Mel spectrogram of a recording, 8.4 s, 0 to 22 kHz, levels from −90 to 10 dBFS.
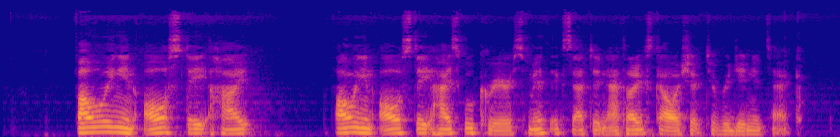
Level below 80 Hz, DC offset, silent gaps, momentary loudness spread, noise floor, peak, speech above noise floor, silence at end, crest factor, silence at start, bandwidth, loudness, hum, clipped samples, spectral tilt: -54 dBFS; under 0.1%; none; 11 LU; -66 dBFS; -2 dBFS; 47 dB; 0.4 s; 18 dB; 0.8 s; 14.5 kHz; -19 LUFS; none; under 0.1%; -8.5 dB/octave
